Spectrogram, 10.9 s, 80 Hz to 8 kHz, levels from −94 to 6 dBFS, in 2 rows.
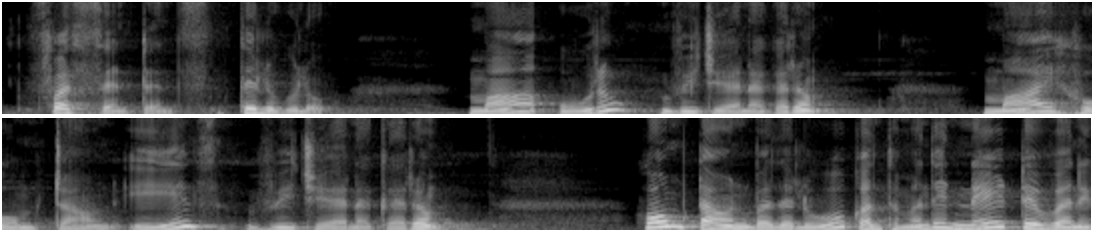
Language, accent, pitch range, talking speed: Telugu, native, 170-265 Hz, 95 wpm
